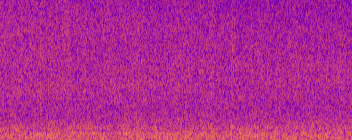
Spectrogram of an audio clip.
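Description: River water flows in a steady, broadband rush near a waterfall, loud and continuous throughout with no voices.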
